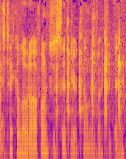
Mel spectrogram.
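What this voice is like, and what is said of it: Man putting on a woman's voice. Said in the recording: “Do a voice as Bo doing a lady voice ... it's not sexy”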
